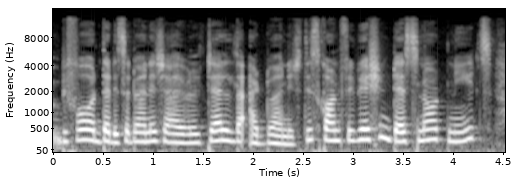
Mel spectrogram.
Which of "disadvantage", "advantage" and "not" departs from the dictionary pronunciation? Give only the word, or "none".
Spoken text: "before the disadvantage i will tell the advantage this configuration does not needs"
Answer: none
